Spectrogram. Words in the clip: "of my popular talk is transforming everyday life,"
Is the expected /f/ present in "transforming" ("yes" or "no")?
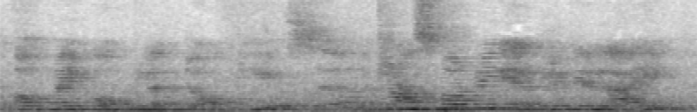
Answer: no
